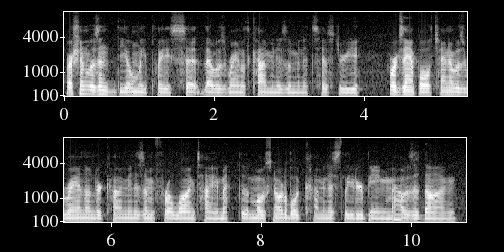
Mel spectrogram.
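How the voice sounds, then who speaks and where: A man's voice: medium pitch, level tone, moderate pace, sharp tone, poor audio. A man reading scripted explainer narration for a puppet show.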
